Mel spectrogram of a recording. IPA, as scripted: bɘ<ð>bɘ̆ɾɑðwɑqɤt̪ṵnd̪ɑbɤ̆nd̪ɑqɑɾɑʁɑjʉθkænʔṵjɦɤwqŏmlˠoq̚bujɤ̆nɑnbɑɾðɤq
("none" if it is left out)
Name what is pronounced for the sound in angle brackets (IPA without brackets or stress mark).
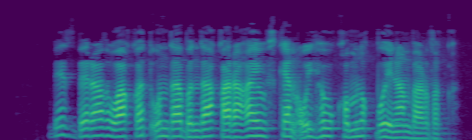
ð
